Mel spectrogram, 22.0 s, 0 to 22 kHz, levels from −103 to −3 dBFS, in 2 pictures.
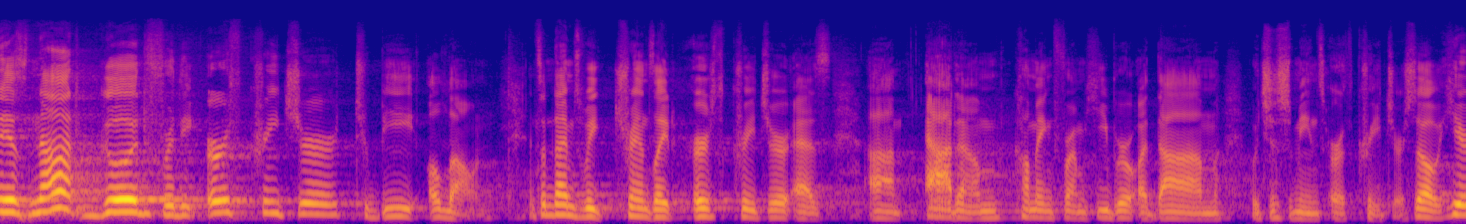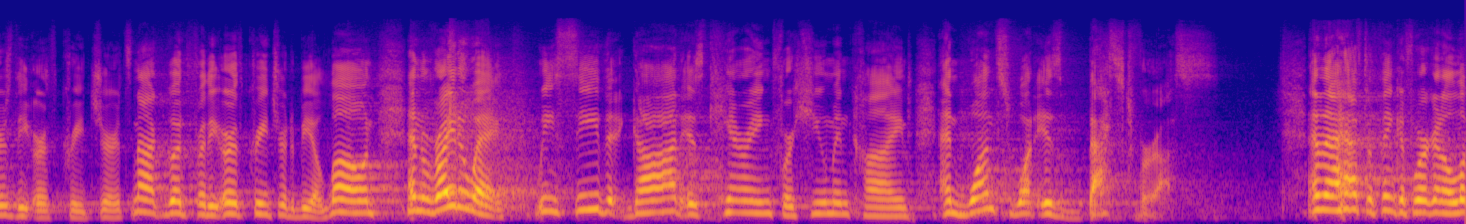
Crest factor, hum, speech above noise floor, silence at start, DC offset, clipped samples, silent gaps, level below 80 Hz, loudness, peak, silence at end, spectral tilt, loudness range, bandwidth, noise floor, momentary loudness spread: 22 dB; none; 38 dB; 0 s; under 0.1%; under 0.1%; none; -82 dBFS; -26 LUFS; -4 dBFS; 0 s; -5.5 dB/octave; 10 LU; 11.5 kHz; -63 dBFS; 17 LU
